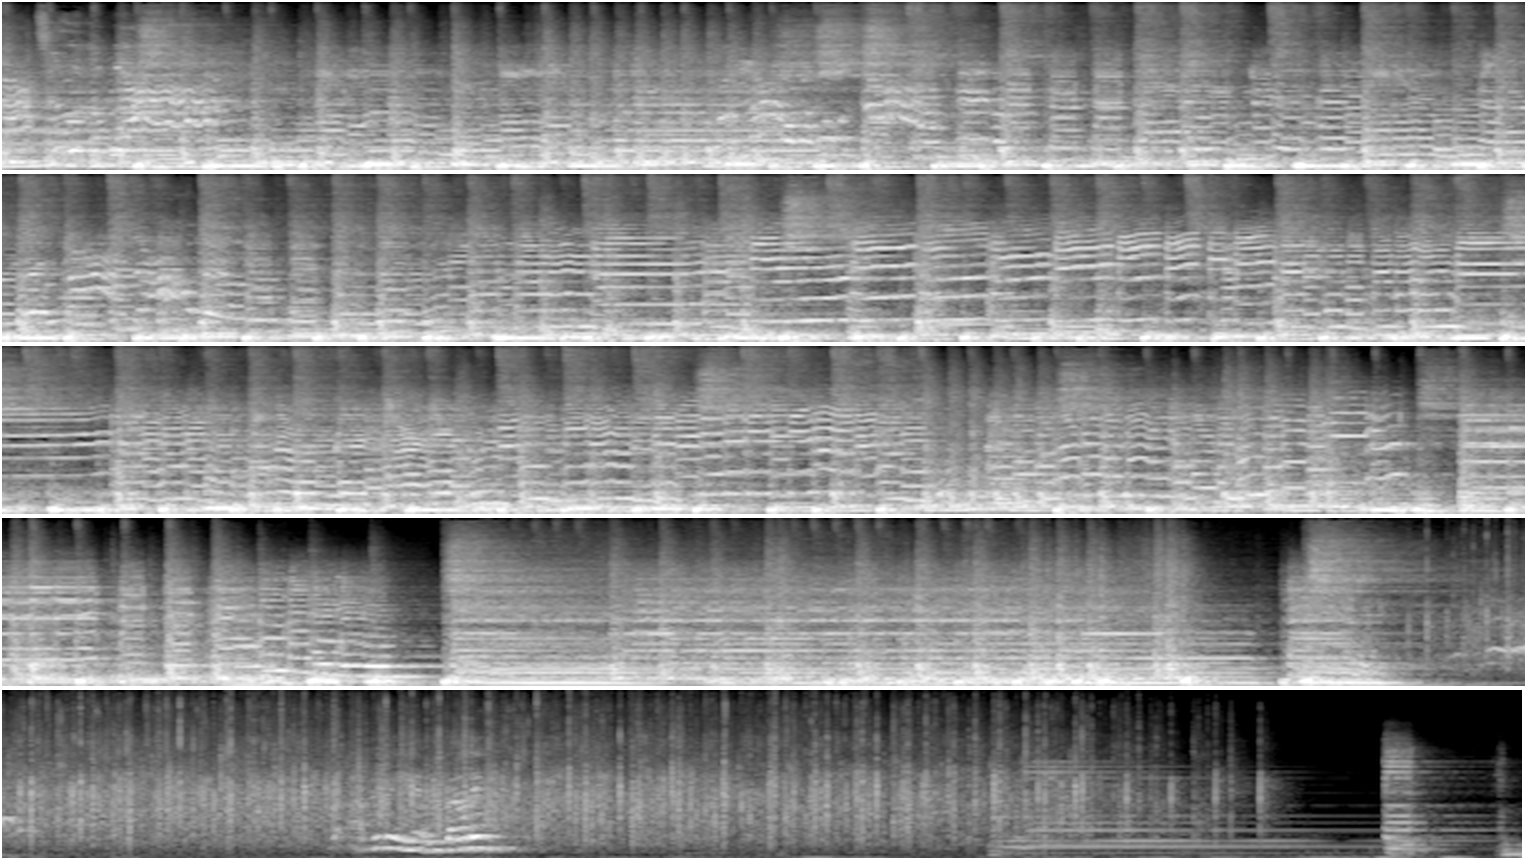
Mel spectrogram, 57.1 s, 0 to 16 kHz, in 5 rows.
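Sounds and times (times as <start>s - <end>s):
electric bass: 0.0s - 45.1s
electric guitar: 0.0s - 45.3s, 53.1s - 55.4s, 56.0s - 57.0s
drum kit: 0.0s - 45.8s
audience applause: 44.8s - 55.2s.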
